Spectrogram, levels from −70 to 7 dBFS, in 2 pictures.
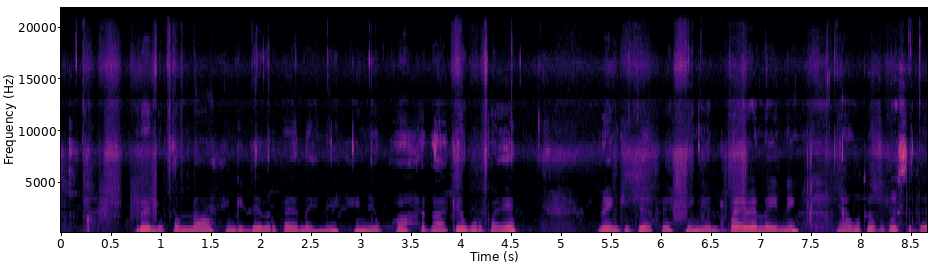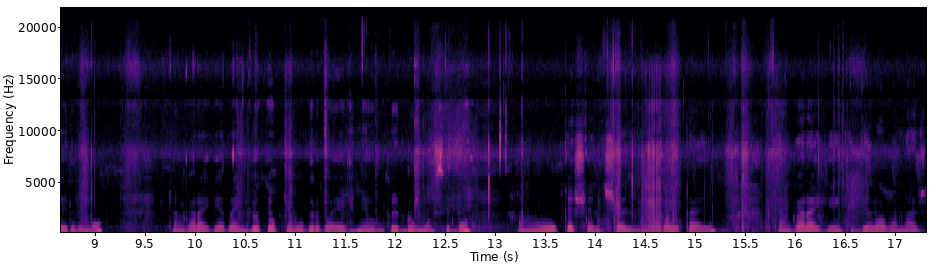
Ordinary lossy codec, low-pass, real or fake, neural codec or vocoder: none; none; real; none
